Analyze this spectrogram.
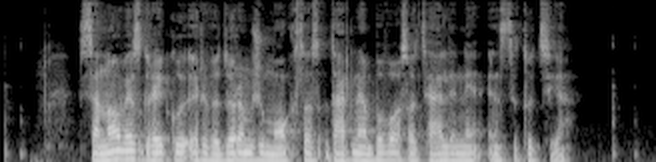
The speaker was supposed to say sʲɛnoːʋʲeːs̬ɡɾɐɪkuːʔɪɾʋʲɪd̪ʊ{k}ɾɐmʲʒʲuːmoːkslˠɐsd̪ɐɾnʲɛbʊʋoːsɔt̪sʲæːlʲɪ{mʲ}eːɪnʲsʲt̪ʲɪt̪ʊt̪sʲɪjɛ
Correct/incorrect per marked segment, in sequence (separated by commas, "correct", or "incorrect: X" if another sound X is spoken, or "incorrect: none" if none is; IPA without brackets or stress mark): incorrect: none, incorrect: nʲ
